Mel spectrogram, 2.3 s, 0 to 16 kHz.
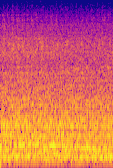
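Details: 1998 Ford Ranger after fuel pump replacement (old pump gave only 25-35 psi, dropping on snap throttle), not yet warm: steady busy idle with even hiss, no knocks, running much better though a slight miss remains.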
